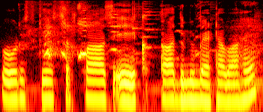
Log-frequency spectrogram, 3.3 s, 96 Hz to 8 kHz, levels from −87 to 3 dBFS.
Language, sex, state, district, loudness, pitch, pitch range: Hindi, male, Uttar Pradesh, Saharanpur, -15 LUFS, 155 Hz, 150-160 Hz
